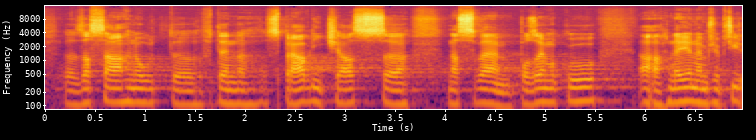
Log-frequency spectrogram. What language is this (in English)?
Czech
